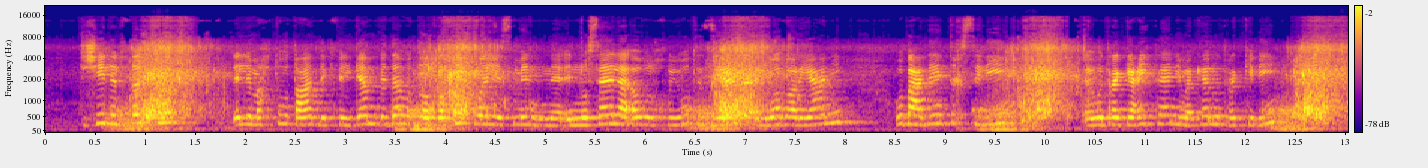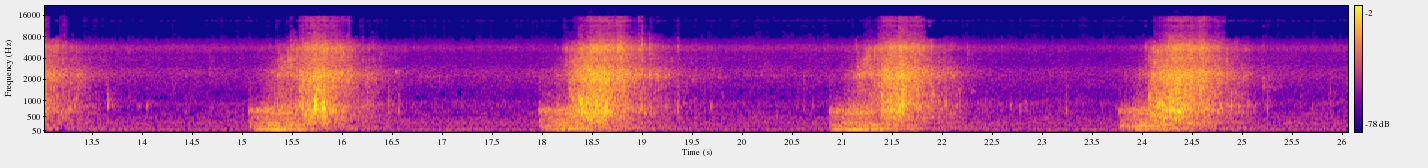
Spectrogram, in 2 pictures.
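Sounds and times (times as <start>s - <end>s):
washing machine water swishing: 0.0s - 5.2s, 6.2s - 7.9s, 9.0s - 10.8s, 12.0s - 14.0s, 15.0s - 16.7s, 17.9s - 20.0s, 20.6s - 23.0s, 23.7s - 26.0s
low motor hum: 3.4s - 4.3s.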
